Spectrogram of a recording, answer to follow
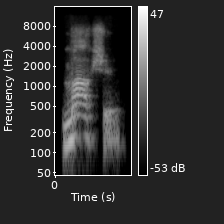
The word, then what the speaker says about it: moksha: But anyway, moksha, that's how I'm pronouncing it. It's M-O-K-S-H-A. It's on your screen. Look it up.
